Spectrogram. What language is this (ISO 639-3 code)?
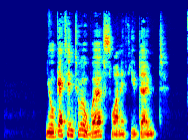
eng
